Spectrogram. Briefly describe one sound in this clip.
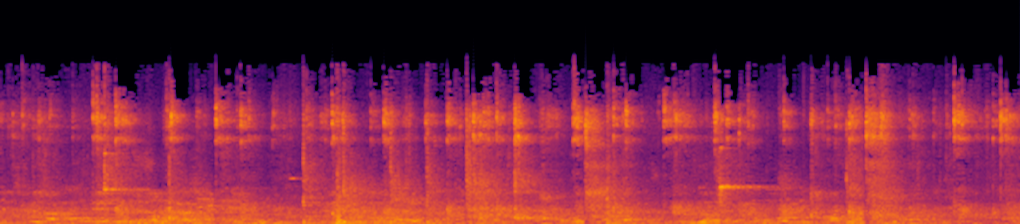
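A ball clicks back and forth across a table tennis table in a large echoing room.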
